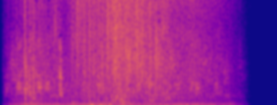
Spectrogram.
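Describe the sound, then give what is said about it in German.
A duck takes off with a flurry of flapping wings and calls, then splashes down onto water, all within a few seconds, loud, with no talking. “Eine Ente, die davonfliegt und im Wasser landet.”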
